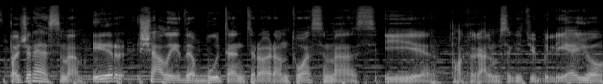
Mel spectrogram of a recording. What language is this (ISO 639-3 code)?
lit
